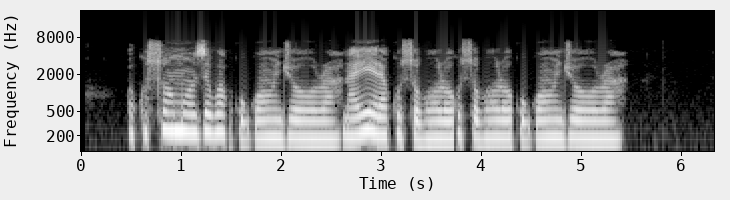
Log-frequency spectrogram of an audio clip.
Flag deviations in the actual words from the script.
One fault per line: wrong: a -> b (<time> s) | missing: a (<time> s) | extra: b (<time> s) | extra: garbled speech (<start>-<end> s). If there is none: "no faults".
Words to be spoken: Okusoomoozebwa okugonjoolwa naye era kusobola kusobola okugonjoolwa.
no faults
